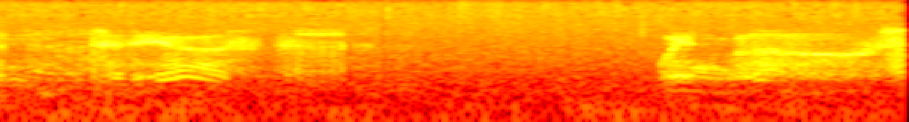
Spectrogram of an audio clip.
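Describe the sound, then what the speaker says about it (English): Steady rain falls in a Metal Gear Rising: Revengeance cutscene, a constant wash of noise running throughout while a voice speaks over it in two separate stretches. "Wind blows, rain falls."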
